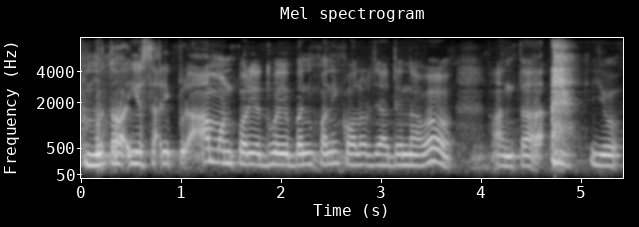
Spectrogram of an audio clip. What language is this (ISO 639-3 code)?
nep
